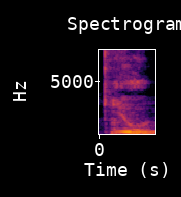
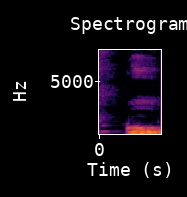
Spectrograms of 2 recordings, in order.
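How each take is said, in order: First: The letter is said like 'kyoo'. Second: The letter is said like 'koo'. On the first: The speaker calls it wrong. "make sure it is not Q" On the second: The speaker calls it right. "It is Ku"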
